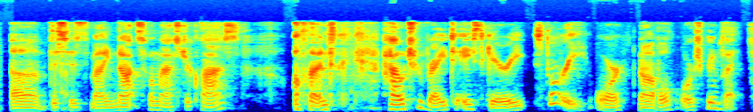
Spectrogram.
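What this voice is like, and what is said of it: Slightly rough, worn voice. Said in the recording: “My voice is getting a little rough”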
